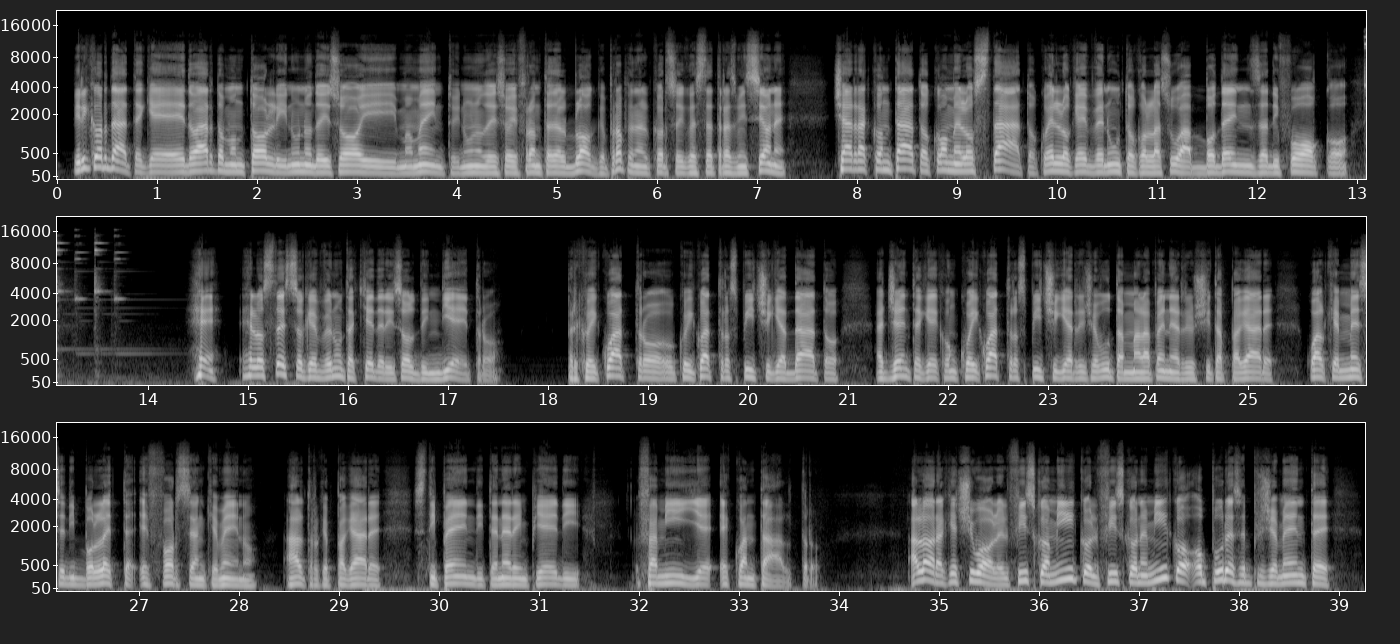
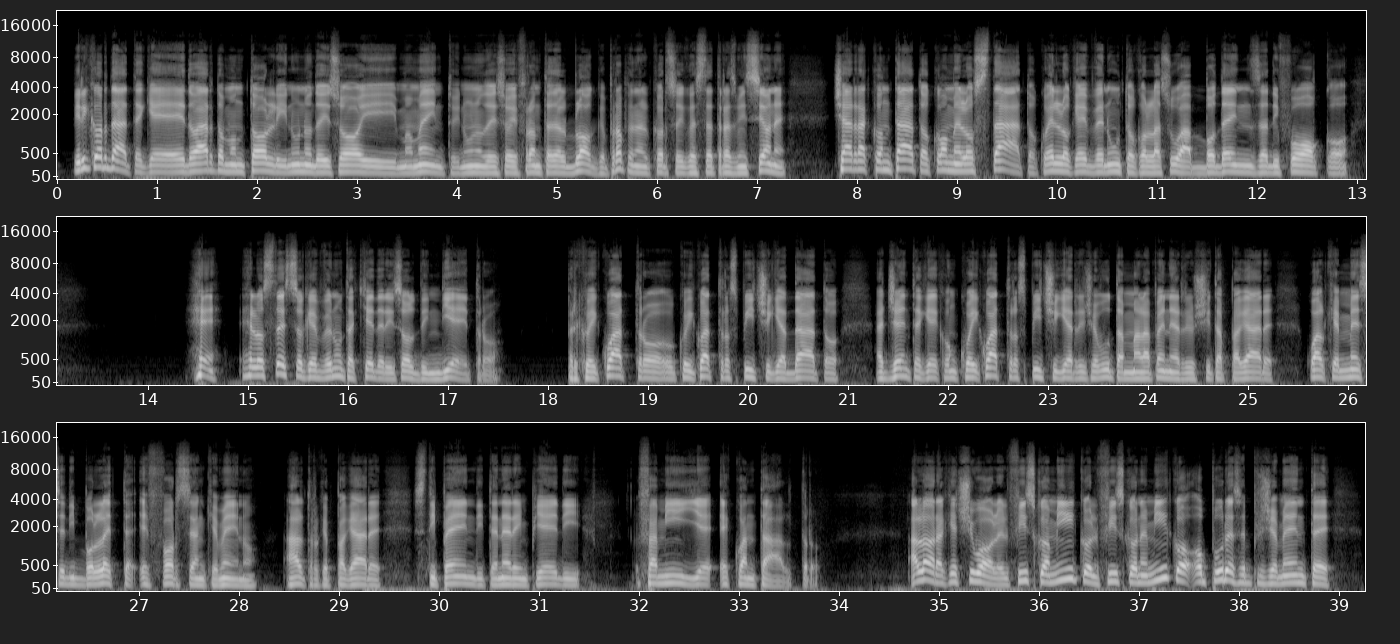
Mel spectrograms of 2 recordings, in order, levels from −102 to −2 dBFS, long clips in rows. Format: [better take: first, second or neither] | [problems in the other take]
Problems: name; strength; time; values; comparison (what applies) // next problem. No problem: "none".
second | doorbell; faint; at 13 s; peak 10 dB below the speech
